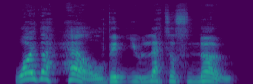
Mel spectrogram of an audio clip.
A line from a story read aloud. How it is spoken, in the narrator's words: yelled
